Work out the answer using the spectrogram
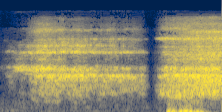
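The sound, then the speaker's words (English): A single deep breath: a long, airy inhale that stops briefly, then a fuller, breathier exhale, heard alone without talk. “Taking a breath to integrate that.”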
